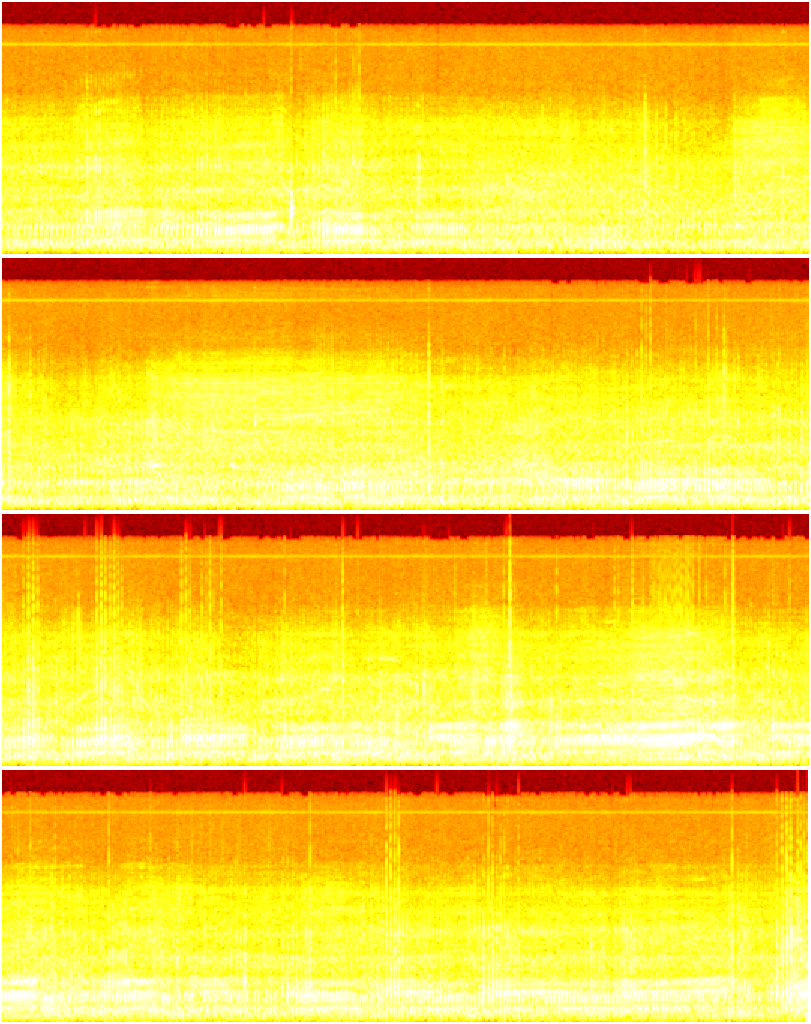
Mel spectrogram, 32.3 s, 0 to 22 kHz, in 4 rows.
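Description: Honda CRF 230 trail bike's single-cylinder four-stroke engine running at low, uneven revs while riding slowly over rough grass, heard from on the bike. Occasional short clicks and knocks from the bike jolting over the ground.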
